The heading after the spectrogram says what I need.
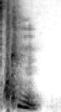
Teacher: Can you hear how quick, how fast this first syllable is?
